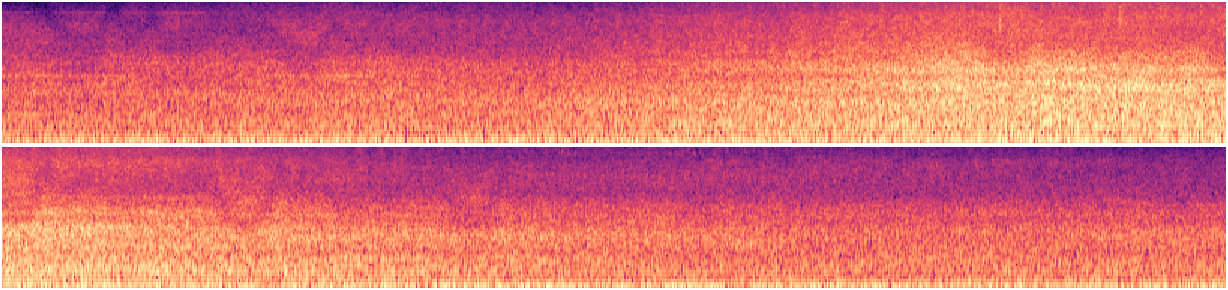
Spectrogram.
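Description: A large tri-axle coach passing close by on a city street. Its engine and tyre noise swells to a peak about halfway through and then fades, over a steady low rumble of traffic.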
